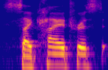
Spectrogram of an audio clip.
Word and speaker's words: psychiatrist: knuckle type of noise PS sounds like an s p t sounds like a t so psychiatrist and ptosis otherwise you can also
